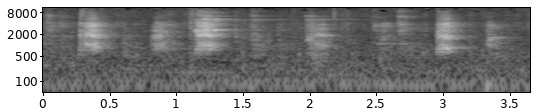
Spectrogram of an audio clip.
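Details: Budgerigar chirps in short harsh bursts, about five spaced calls repeated roughly every half to one second, each a brief broadband squawky note with a faint background hiss.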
